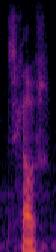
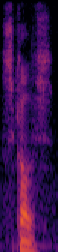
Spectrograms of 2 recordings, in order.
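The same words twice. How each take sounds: The two takes are said the same way.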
